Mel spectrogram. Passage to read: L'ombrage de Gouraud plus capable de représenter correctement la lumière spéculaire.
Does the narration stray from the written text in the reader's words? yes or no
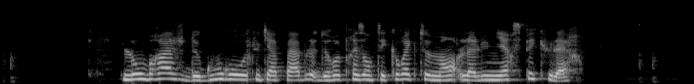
no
